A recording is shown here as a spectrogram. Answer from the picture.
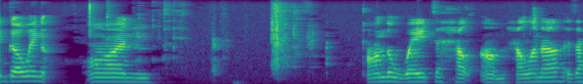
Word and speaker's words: Helena: Are we going on the way to Helena? Is that how you pronounce that city?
